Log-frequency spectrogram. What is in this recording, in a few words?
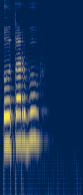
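"ӧтарвыв", Komi, female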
